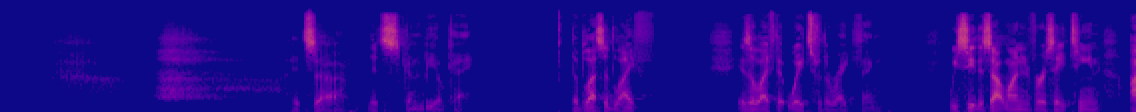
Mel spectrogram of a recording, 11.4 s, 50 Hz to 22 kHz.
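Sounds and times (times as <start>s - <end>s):
slow deep breath taken in unison during a sermon: 0.3s - 2.9s, 7.0s - 7.4s
speech: 2.9s - 4.8s, 5.7s - 8.9s, 9.5s - 11.3s.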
